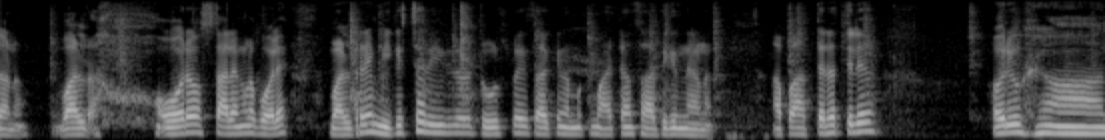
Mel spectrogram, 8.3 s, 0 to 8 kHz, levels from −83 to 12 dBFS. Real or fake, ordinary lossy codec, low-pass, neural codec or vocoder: real; none; none; none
